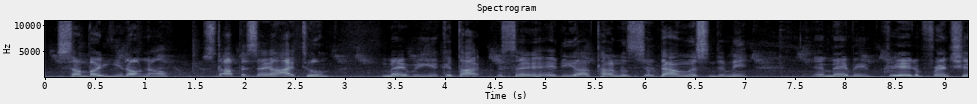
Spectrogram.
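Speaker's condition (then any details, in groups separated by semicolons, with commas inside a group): Cerebral palsy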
